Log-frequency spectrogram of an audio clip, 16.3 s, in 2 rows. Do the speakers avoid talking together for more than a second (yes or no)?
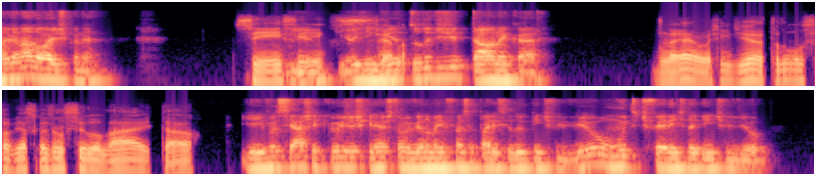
no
